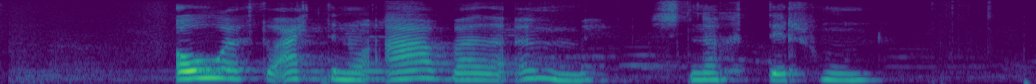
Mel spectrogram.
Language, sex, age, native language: Icelandic, female, 12, Icelandic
